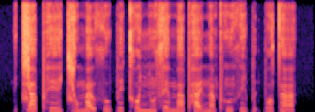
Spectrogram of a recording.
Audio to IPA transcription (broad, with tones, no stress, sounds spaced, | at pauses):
t͡ɕ ä˦ pʰ e˨ ɪ̯ t͡ɕ o˨ m a̰˦˨ ʊ̯ θ u˦ p e˨ kʰ ɔ˦ ɲ ũ˨ sʰ ɛ˦ m ä˦ pʰ a̰˦˨ ɪ̯ n ã˦˨ pʰ ũ˦ θ i˨ p ɪ˦ ʔ p ɔ˦ t ã˦˨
